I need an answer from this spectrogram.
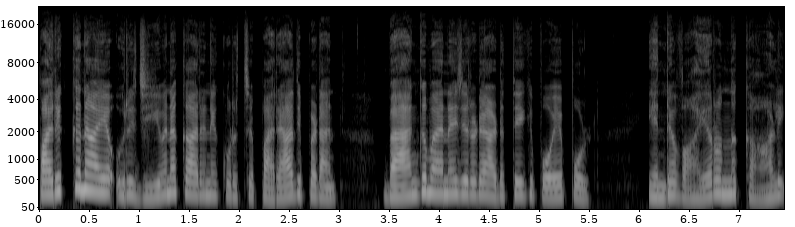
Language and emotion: Malayalam, fearful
